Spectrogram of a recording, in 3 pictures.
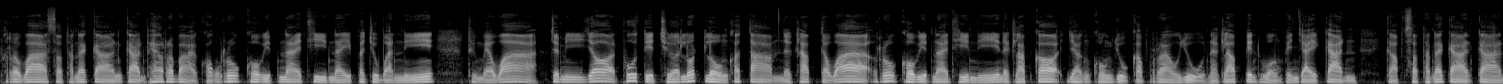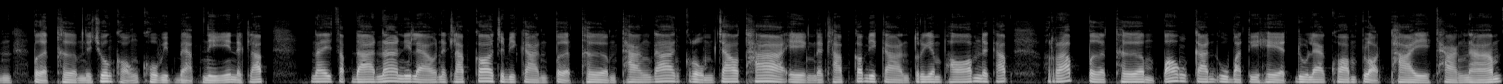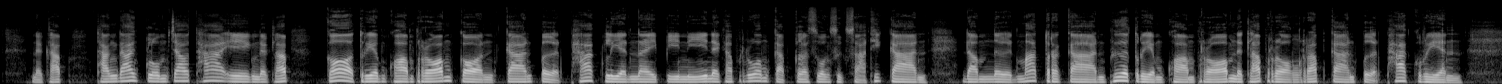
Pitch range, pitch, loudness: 105-130 Hz, 115 Hz, -22 LUFS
